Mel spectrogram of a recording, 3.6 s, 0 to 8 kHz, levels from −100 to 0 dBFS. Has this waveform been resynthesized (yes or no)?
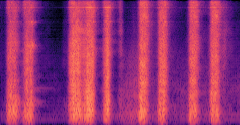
yes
